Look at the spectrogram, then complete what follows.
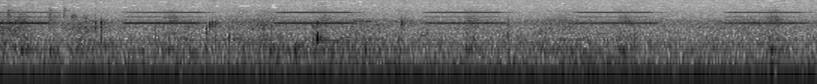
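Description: Faint electronic beeping over quiet room tone: a short, high beep repeating about once a second.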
